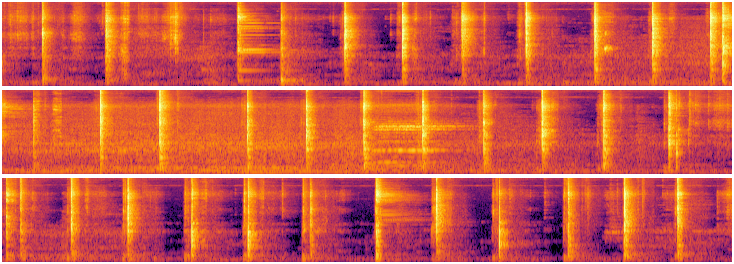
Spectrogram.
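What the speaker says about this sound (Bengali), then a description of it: "কলাগুলো চামচের সাহায্যে কেটে নেব" Spoon chopping three peeled bananas, a steady series of sharp, evenly spaced taps against a plate or board, close and clear, about one or two per second throughout.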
